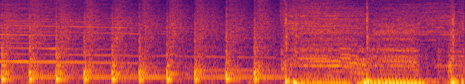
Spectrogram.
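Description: Rock band with drum kit and electric guitar: a held guitar note sags in pitch while the drummer plays a fast fill, about ten strokes a second stepping down in pitch. The full band crashes back in near the end.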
